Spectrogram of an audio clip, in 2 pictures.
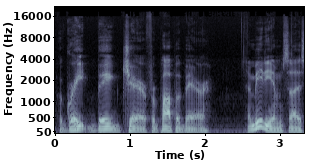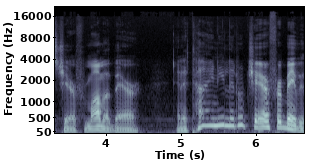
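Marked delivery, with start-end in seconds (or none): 5.1-6.6 high, squeezed-up words for something tiny; small, high storybook emphasis; tiny-little voice. A narrator's reading. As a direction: lift way up for the small thing.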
